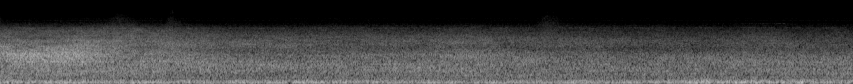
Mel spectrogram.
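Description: A United Boeing 737-900 jet takes off from runway 01 right at San Francisco International Airport, a steady broadband engine roar that stays loud and even, with a brief swell near the start and no voices.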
